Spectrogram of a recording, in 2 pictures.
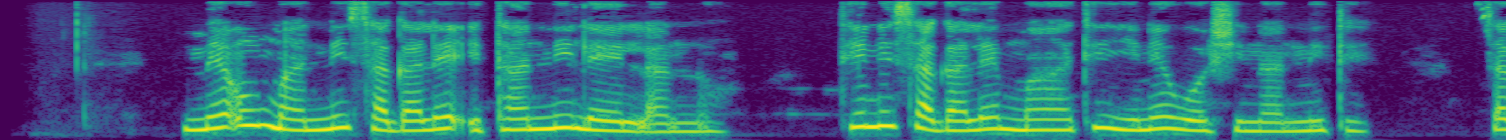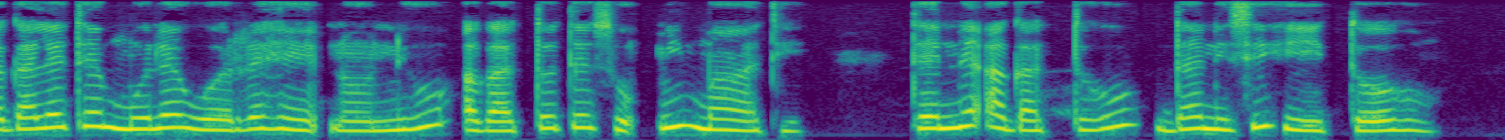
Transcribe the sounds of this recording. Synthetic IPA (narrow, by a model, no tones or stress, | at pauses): mɛʔʊmɐnːɪsɐɡɐlɛʔɪt̪ɐnːɪle̞ːlːɐnːɔ | t̪ɪnɪsɐɡɐlɛmaːt̪ɪjɪnɛwɔʃɪnɐnːɪt̪ɛ | sɐɡɐlɛt̪ɛmʊlɛwɔrːɛɦeːʔoːnːɪhʊɐɡɐt̪ːɔt̪ɛsʊʔːɪmaːt̪ɪ | t̪ɛnːɛʔɐɡɐt̪ːɔhʊd̪ɐnɪsɪhiːt̪ːoːhɔ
